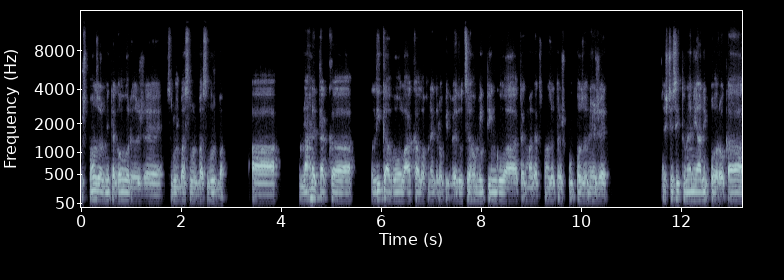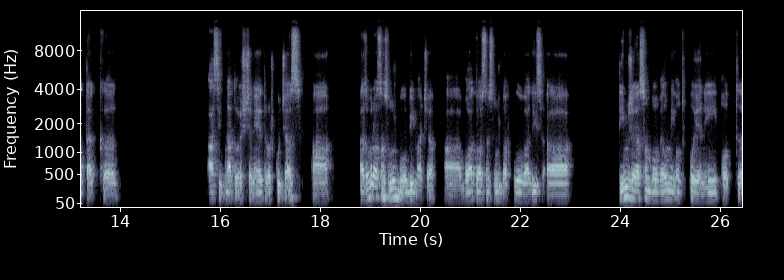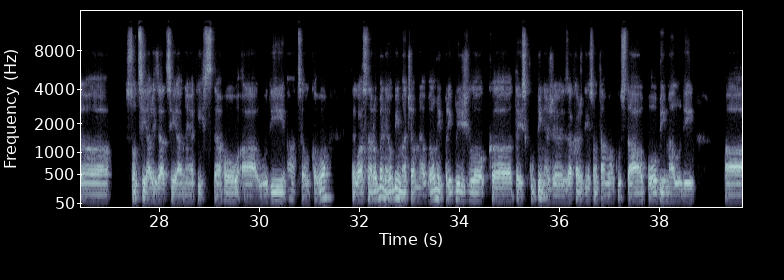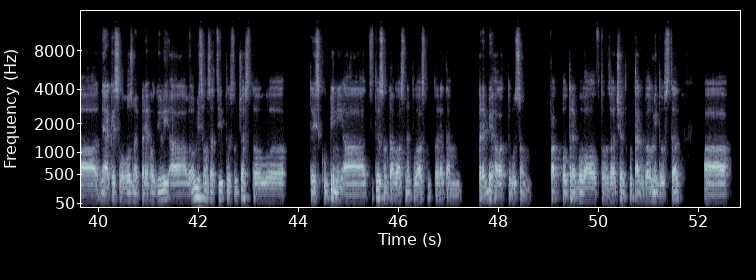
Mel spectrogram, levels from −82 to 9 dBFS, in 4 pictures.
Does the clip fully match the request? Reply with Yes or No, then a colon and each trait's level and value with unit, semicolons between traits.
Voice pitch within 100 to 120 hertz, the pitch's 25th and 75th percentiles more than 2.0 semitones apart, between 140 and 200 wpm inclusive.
No: very low, 90 Hz; narrow, 2.6 semitones; average, 145 wpm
